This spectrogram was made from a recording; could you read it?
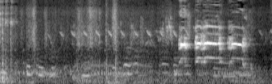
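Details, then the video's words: Rooster crowing in the morning; a harsh, ragged crow in three loud bursts near the end, after soft clucking and a steady chorus of repeated high chirps from small birds. "Adorable rooster crowing sound effect"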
